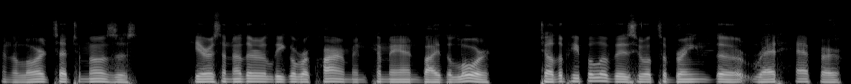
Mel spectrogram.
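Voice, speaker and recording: Halting man reading scripture aloud. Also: mid-range voice, darkish tone, smooth, dry recording, muffled recording. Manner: halting, stumbling over words and restarting lines; unsure of hard names, pauses to check pronunciation. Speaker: scripture reader. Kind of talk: casual unscripted Bible reading.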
